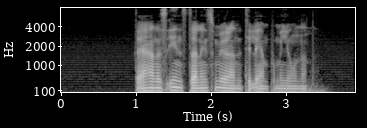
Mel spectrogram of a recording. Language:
Swedish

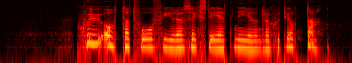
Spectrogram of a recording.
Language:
Swedish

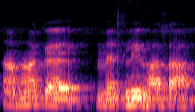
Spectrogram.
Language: Maithili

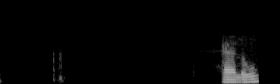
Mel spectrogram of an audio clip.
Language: Punjabi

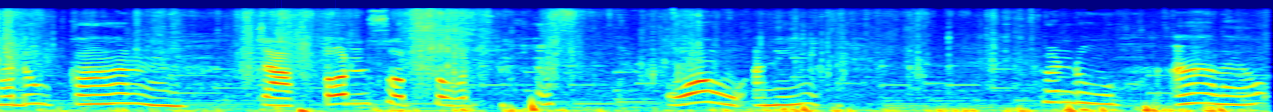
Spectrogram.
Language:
Thai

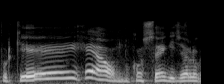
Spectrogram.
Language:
Portuguese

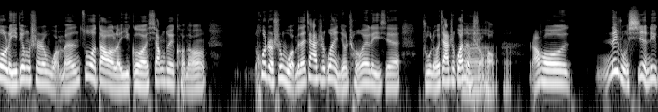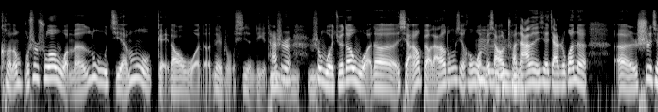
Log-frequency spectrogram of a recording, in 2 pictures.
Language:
Chinese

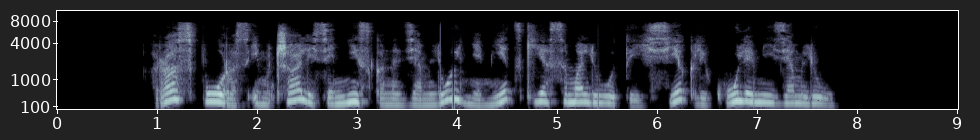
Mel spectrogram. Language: Belarusian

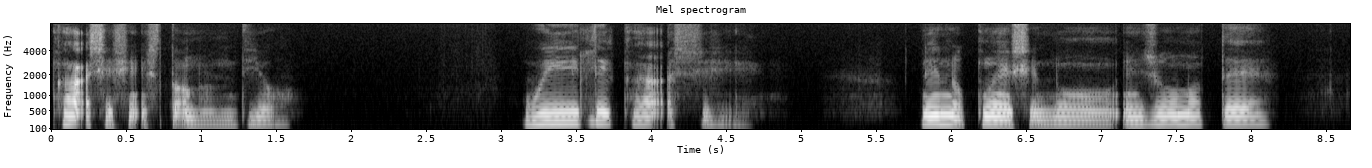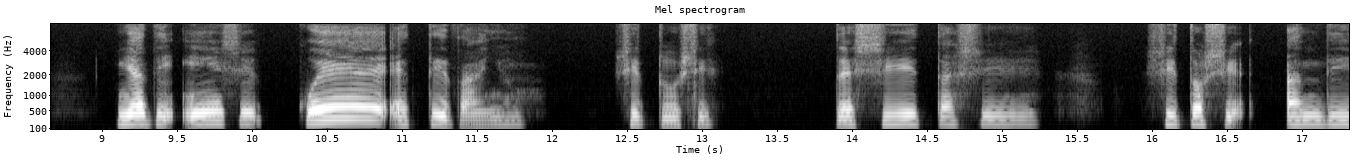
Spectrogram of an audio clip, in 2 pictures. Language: Tidaá Mixtec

